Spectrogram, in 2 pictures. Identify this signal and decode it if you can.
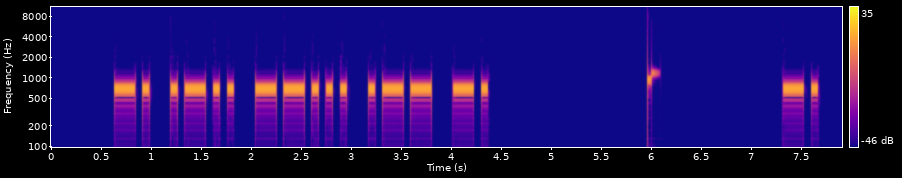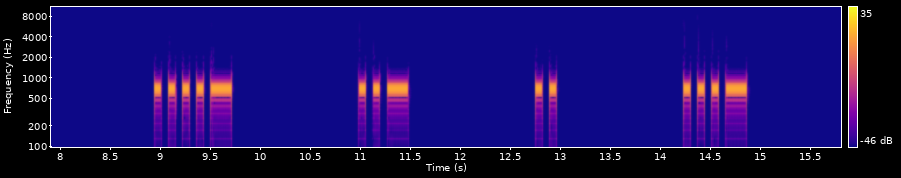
Morse code, heard as a keyed tone, about 17 wpm, spaced as for 9 wpm, 700 Hz. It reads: NL7WN N4UIV
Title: USA Call Signs - 5 Characters - 6x Character Spacing - 17wpm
